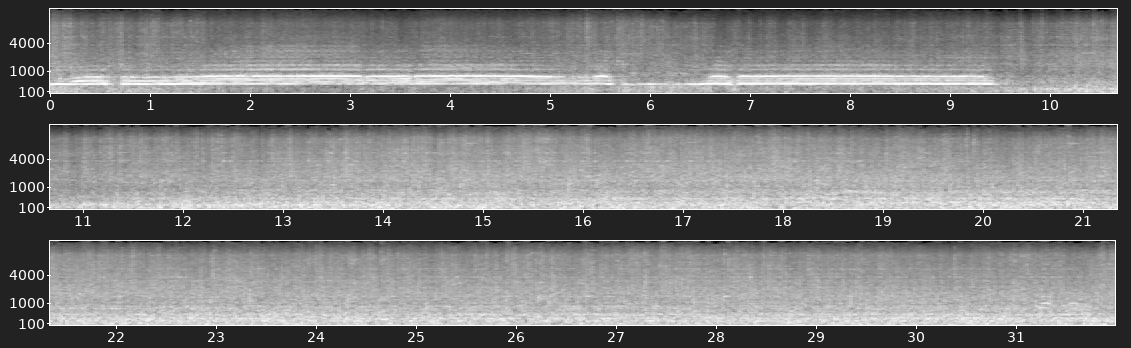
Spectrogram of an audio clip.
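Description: Multi-chime steam whistle sounding a chord in two long blasts, the first about five seconds, the second about three, separated by a brief break; a steady, unpitched noise carries on after the whistle stops.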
